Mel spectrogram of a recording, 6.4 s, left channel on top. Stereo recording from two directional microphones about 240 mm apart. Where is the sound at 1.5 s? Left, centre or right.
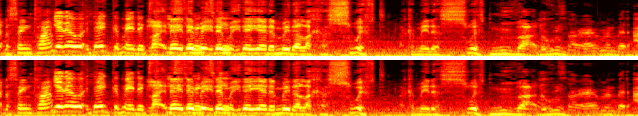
Centre.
